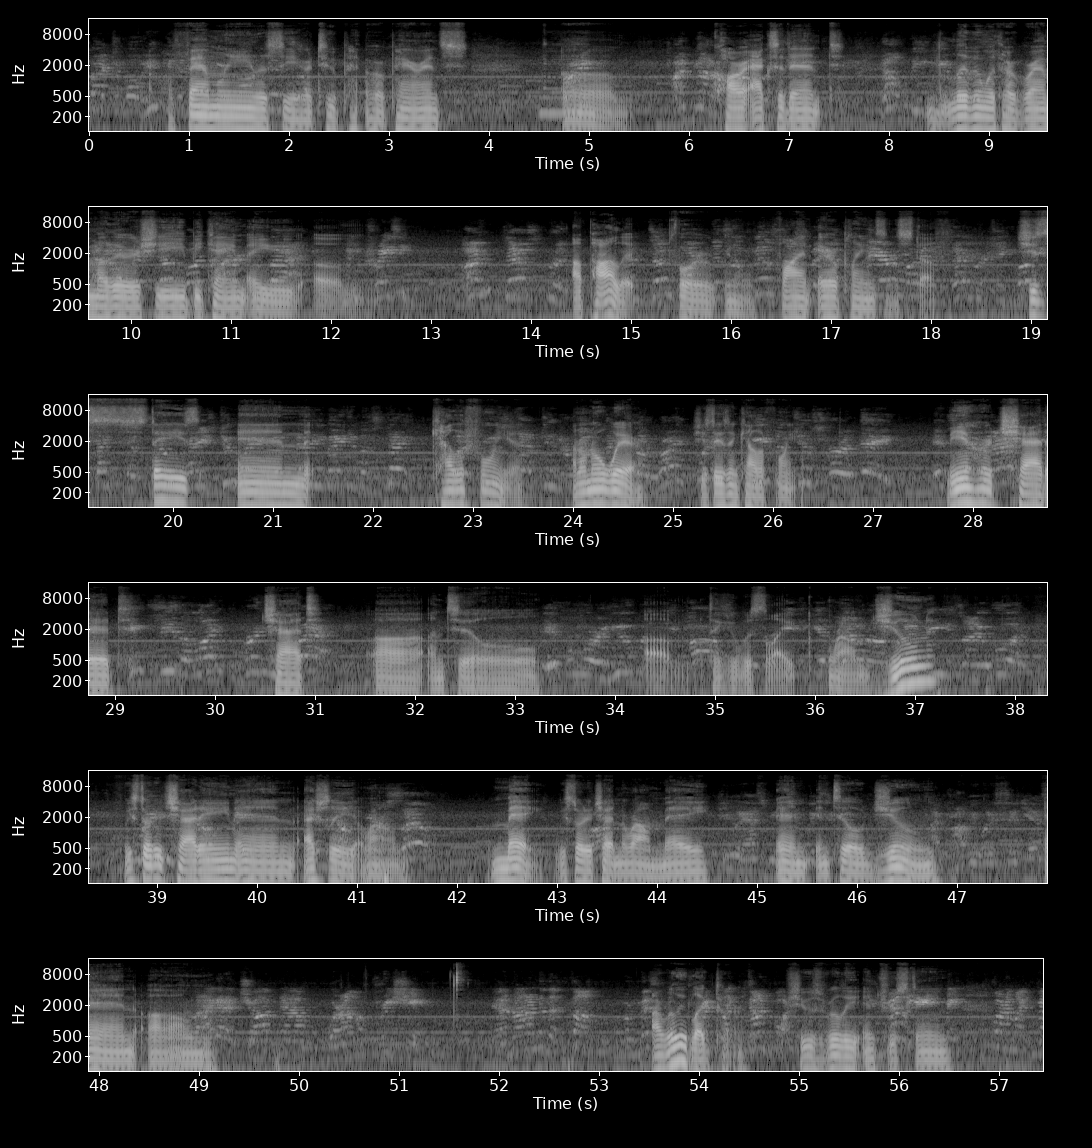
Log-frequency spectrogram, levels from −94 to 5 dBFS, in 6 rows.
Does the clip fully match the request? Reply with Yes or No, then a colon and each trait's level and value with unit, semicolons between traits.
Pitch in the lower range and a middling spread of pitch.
Yes: very low, 95 Hz; average, 3.4 semitones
